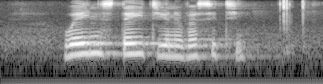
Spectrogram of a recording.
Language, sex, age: Southern Sotho, female, 19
